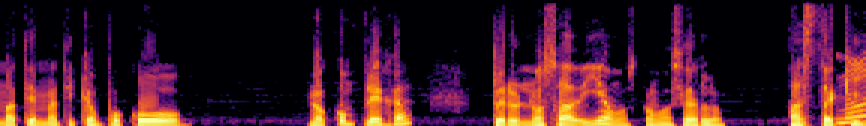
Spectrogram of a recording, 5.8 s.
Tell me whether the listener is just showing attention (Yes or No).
No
